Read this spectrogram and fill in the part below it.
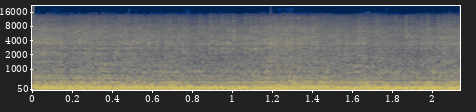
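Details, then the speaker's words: Engine fire-up on a base map after valve buckets that were too tight (zero compression) were replaced; no coolant system, open downpipe, run briefly to set fuel pressure and timing. Deep steady low rumble, even firing, no knocks; runs. "i gotta get my video too but it runs"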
